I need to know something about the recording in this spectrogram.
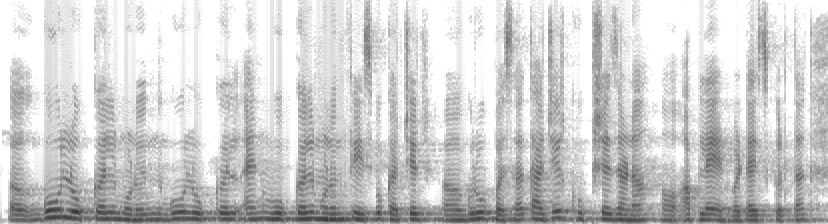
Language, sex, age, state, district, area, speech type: Goan Konkani, female, 30-45, Goa, Bardez, urban, spontaneous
